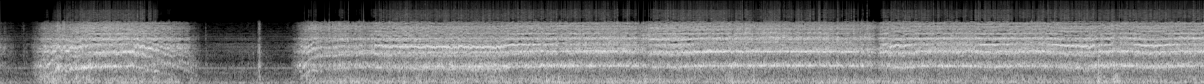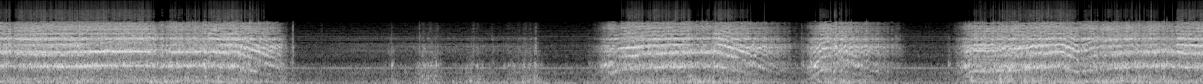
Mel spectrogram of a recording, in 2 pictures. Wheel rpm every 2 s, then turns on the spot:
70, 60, 220, 230, 230, 230, 220, 110, 10, 130, 30, 190.
16-18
